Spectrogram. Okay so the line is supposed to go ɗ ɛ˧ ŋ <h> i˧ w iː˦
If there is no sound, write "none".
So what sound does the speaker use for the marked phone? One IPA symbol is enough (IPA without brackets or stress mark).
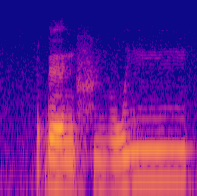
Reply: f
